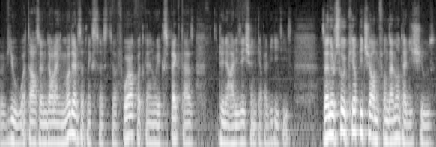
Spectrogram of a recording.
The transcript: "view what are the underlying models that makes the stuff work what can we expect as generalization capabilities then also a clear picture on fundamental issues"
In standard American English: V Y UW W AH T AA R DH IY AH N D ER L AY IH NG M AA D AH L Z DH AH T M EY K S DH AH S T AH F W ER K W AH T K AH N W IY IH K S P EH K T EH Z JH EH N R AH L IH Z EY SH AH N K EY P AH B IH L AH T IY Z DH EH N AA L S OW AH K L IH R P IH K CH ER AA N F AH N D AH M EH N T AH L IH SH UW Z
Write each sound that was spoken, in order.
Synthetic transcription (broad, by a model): V Y UW W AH T AA R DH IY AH N D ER L AY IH NG M AA D AH L Z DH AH T M EY K S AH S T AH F W ER K W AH T K AH N W IY IH K S P EH K T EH Z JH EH N R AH L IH Z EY SH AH N K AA P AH B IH L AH T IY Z DH EH N AA L S OW AH K L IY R P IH K CH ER AA N F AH N D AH M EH N T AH L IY SH UW Z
